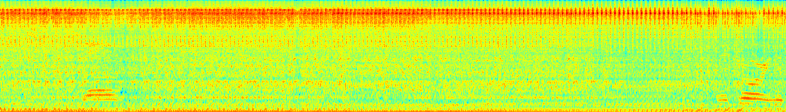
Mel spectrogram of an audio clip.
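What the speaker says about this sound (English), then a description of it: "I can just put a little bit more load on the motor." A three-phase electric motor runs under added load on a test bench, giving a steady loud hum and drone with constant vibration throughout, while a person talks over it.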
